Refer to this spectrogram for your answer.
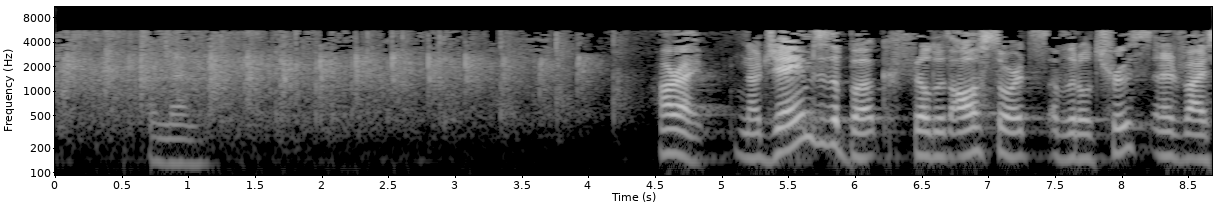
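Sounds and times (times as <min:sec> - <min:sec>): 
audience applause: 0:00.0 - 0:04.3
speech: 0:00.7 - 0:01.3, 0:04.5 - 0:08.6.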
